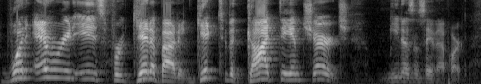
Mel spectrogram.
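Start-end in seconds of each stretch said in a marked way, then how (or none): 0.1-3.5 high, loud, screaming preacher voice. Voicing a preacher who screams at the others: preacher screaming. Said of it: "you hear the preacher scream".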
